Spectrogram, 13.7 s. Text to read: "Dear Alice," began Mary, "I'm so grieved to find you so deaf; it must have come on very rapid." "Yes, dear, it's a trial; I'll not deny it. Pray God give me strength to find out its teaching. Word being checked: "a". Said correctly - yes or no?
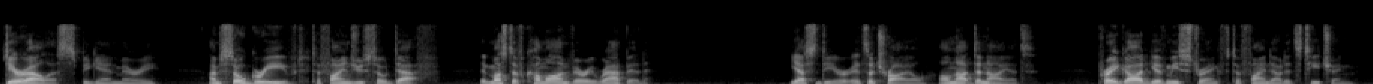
yes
